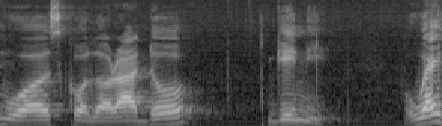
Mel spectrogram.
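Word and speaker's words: Gini: about what we call guinea index okay it all depends on how you pronounce it maybe genie index i'm not an english scholar genie index or guinea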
